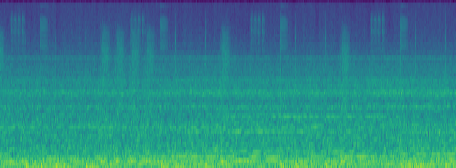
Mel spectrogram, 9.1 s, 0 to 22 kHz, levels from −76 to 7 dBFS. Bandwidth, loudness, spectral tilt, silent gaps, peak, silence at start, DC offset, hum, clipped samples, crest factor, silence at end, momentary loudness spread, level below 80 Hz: over 20 kHz; -11 LUFS; -5.5 dB/octave; none; 0 dBFS; 0 s; under 0.1%; none; under 0.1%; 10 dB; 0 s; 2 LU; -18 dBFS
